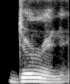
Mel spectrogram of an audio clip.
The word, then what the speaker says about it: Duren: And so my name is not spelled, my last name is not spelled like an 80s hair band. It's Duren, it's very German.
